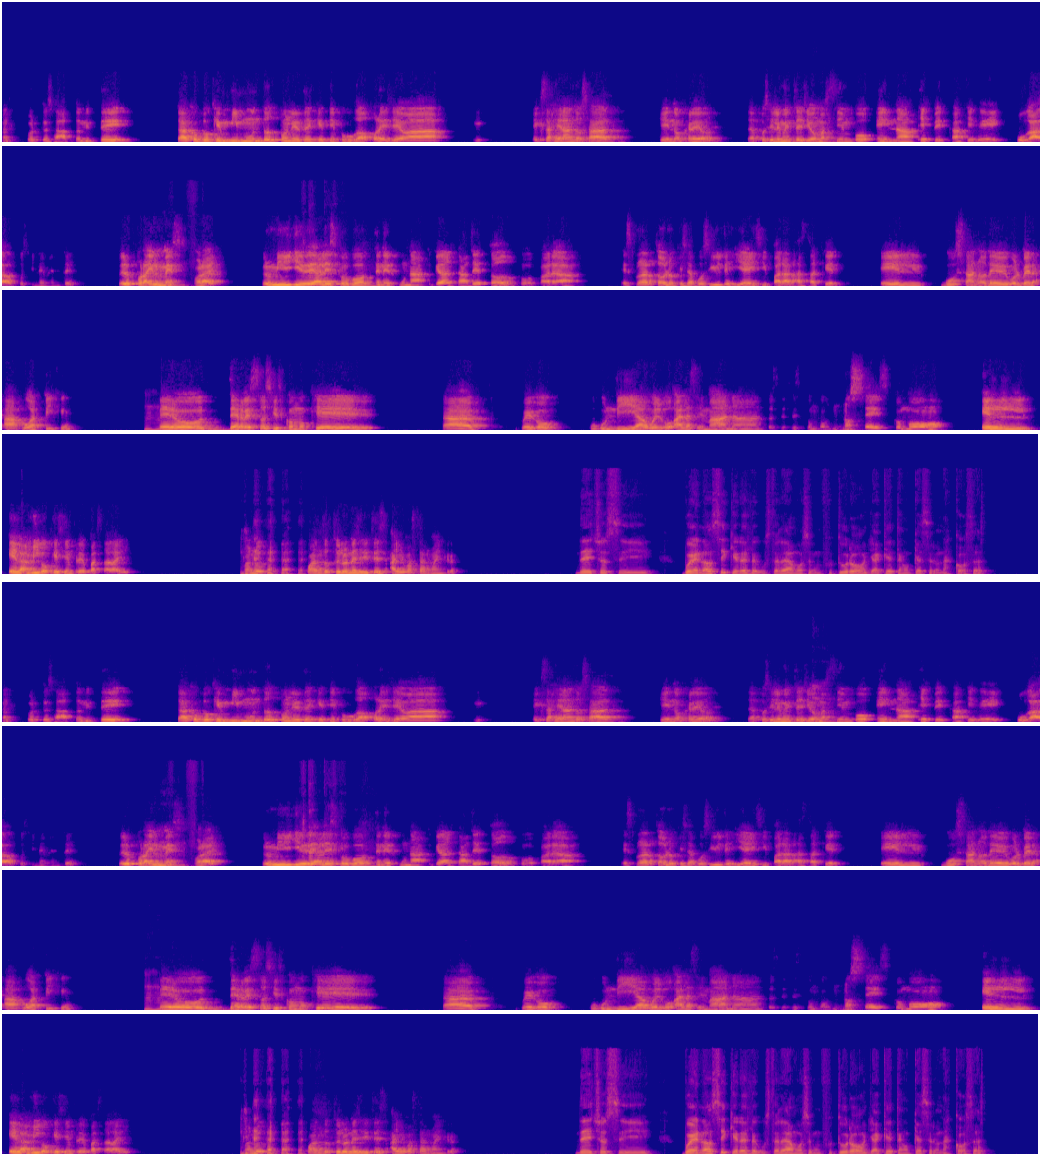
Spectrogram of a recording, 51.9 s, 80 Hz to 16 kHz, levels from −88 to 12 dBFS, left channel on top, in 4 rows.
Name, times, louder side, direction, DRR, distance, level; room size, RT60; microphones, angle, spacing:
voice 1, 0.0-1.6 2.2-5.5 6.6-7.8 8.2-9.0 9.3-13.1 13.4-13.9 14.4-15.7 16.2-20.2 20.7-23.4 24.0-26.8 27.9-30.6 31.5-32.0 32.4-32.9 33.3-35.4 36.0-37.7 38.2-40.5 42.0-42.3 42.7-44.6, left 2 dB, 40° left, 0.4 m, -25 dB
voice 2, 14.9-15.2 17.0-17.1 27.7-28.0 41.9-42.1 42.4-42.5 46.1-47.0 47.4-51.2, right 2 dB, 20° right, 0.5 m, -31 dB
6.8 x 2.5 x 2.5 m
head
